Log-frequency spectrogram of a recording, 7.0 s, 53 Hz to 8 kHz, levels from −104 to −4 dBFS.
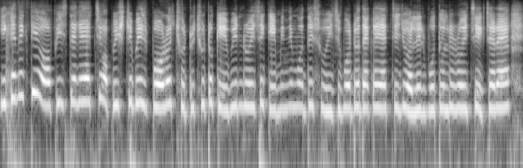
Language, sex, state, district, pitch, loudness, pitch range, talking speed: Bengali, female, West Bengal, Purulia, 330 Hz, -14 LUFS, 315-365 Hz, 215 wpm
